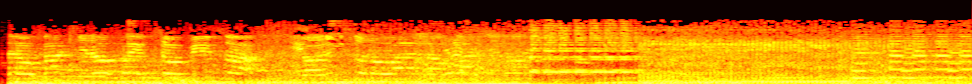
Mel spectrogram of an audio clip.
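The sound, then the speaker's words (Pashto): City traffic in Peshawar, with car horns honking repeatedly over a dense, constant roar of engines and vehicles, with voices mixed into the din. “په پېښور کې د شهر شور خلک پتنګ کړي.”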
